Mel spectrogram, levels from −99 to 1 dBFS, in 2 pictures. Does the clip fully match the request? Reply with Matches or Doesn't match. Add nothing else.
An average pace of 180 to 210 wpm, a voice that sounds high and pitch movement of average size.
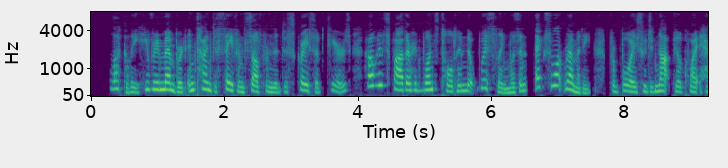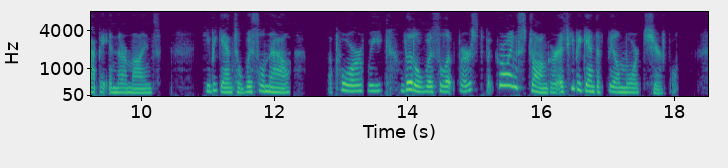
Doesn't match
